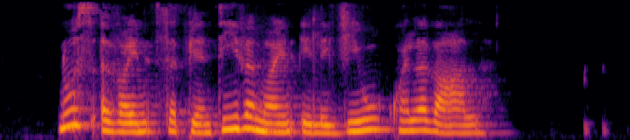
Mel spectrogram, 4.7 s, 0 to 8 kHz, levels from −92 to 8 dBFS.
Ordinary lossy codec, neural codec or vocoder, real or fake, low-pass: AAC, 48 kbps; none; real; 7.2 kHz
